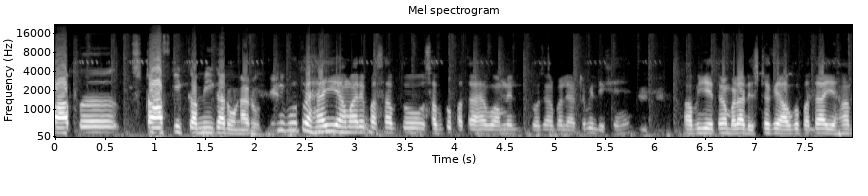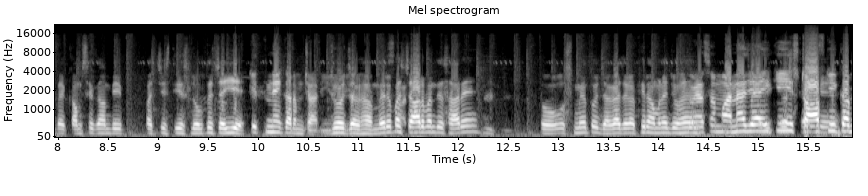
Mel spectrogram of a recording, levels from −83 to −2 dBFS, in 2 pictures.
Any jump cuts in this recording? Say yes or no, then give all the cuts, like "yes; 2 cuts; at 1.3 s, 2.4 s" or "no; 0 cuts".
no; 0 cuts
